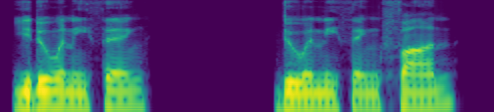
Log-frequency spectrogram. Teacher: we sometimes drop the A and we're going to push those two together because there's two n sounds side by side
